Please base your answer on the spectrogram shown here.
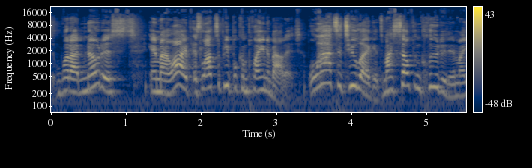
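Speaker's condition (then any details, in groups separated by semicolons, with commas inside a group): No condition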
